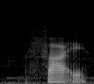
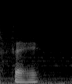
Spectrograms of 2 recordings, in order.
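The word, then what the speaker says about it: Fei: started playing this i thought it was uh phi but it's it's pronounced fae well yeah yeah it would be fae i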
